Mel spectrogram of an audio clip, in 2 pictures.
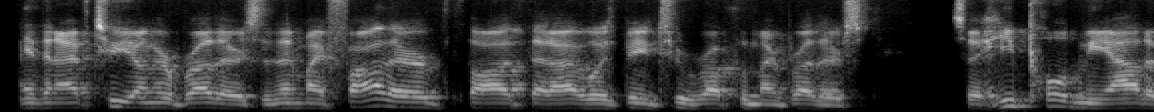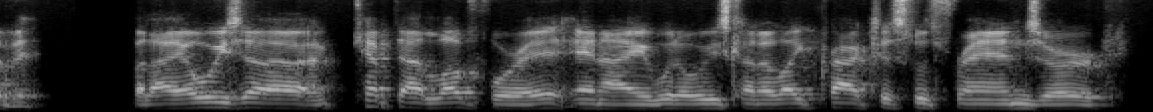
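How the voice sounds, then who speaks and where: The delivery moves at a fairly quick pace, with fairly even intonation and very even loudness throughout. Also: man, medium pitch for a man. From Israel, moved to US at seven. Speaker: martial arts instructor and acupuncturist. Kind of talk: interview. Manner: casual with many fillers.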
